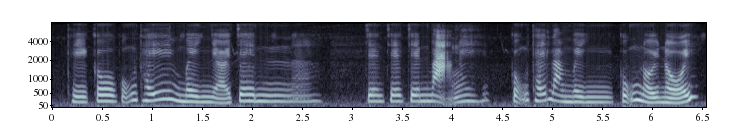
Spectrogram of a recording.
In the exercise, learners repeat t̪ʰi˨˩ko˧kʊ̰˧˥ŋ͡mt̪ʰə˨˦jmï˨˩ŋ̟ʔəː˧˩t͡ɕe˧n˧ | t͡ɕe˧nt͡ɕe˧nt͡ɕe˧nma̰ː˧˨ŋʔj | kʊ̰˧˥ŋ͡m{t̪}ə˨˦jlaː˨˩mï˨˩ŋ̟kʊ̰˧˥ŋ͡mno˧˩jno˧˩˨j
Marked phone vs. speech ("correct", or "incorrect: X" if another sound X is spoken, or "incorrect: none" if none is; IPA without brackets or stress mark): incorrect: t̪ʰ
